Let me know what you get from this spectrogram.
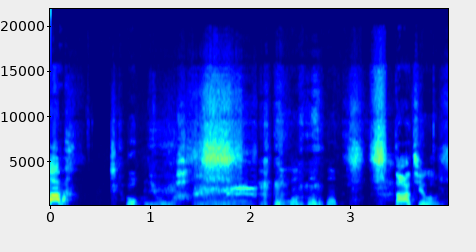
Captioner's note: laughs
